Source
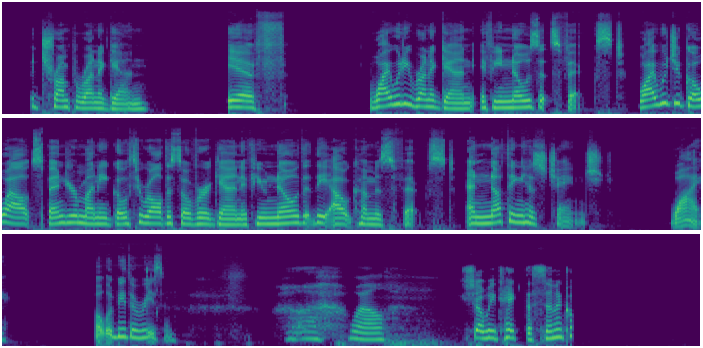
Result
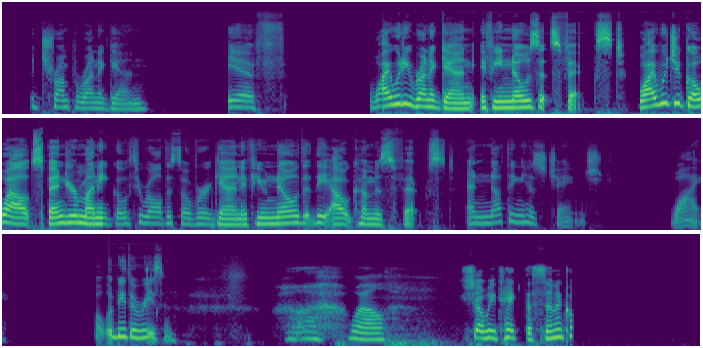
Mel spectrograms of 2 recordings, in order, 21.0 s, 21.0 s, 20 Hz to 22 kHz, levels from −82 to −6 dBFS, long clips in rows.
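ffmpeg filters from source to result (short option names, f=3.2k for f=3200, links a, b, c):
-af "asetnsamples=n=441:p=0,asendcmd='3.81 volume volume 4.5dB;8 volume volume -8dB;9.09 volume volume 0dB;11.36 volume volume -10dB;15.05 volume volume 3dB',volume=-6.5dB"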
